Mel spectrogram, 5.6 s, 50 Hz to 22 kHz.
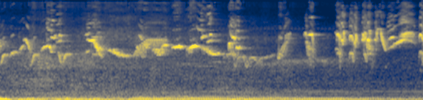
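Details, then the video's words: Oriental magpie-robins, four birds in an afternoon training session singing together and unloading their repertoire: a long wavering whistled phrase rising and falling, followed by rapid dry chips and tweets, low rumbling hum in the background. "Latihan Kacer di Sore Hari Biarpun Hanya Burung 4 Tapi Jalan Semua dan Bongkar Isian"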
